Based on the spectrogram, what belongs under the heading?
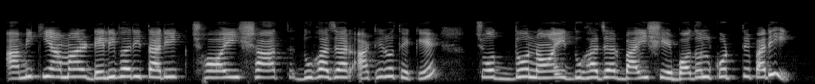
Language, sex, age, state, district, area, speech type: Bengali, female, 60+, West Bengal, Purulia, urban, read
